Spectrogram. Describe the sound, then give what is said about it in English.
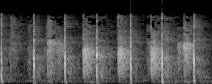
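An audience applauds, a steady wash of many hands clapping, with sharp, louder claps standing out at a brisk, fairly even beat. There is no talking over it. “Yeah, you can give yourself an applause.”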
